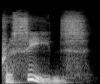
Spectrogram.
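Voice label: "proceeds", English, British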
